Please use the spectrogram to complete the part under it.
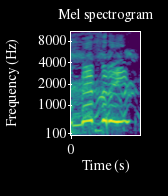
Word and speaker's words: Metheny: Crystal Metheny? What the fuck? – I'm quite sure that it's supposed to be pronounced Metheny.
